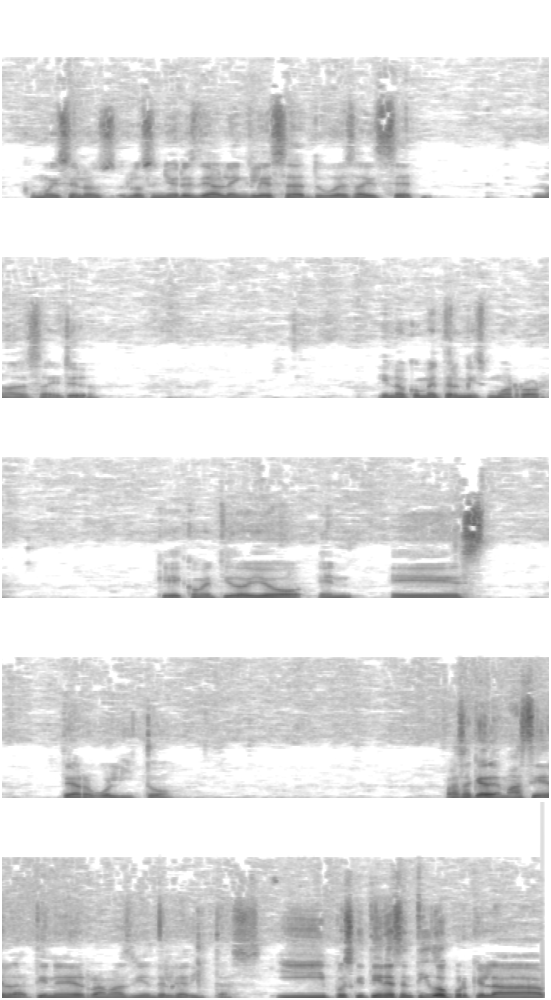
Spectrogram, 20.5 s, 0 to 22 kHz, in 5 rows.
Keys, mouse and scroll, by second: 2.1-5.6 drag, 6.1-8.1 drag, 8.3 middle click, 9.4-12.5 drag, 13.2-18.3 drag, 18.4 middle click.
